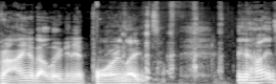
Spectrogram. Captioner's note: laughs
